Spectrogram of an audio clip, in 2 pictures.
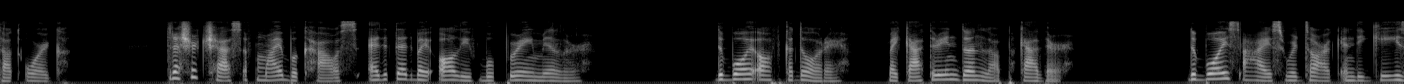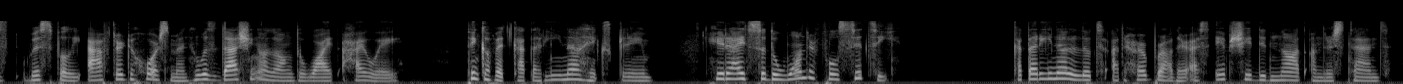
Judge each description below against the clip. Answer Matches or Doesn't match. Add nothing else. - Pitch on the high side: Matches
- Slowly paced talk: Matches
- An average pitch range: Matches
